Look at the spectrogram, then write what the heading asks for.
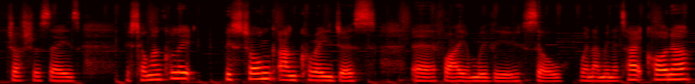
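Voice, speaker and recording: A young woman, a Spanish speaker from Spain, giving earnest, thoughtful interview answers and pausing often to gather her words. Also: fairly low pitch, mellow. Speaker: guest, powerlifter.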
